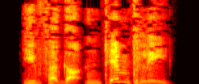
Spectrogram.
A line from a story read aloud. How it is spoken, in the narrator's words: Peeves hissed in her ear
